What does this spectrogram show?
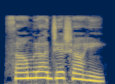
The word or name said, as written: ಸಾಮ್ರಾಜ್ಯಷಾಹಿ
